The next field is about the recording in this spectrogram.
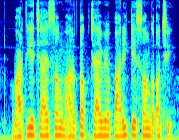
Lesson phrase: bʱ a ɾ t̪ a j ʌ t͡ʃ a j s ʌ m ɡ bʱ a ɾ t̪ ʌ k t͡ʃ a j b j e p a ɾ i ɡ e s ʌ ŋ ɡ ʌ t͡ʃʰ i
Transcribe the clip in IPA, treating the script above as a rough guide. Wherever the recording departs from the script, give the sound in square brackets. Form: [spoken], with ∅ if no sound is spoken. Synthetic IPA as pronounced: bʱ a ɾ t̪ [i] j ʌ t͡ʃ a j s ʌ [ŋ] ɡ bʱ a ɾ t̪ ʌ k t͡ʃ a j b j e p a ɾ i [k] e s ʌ ŋ ɡ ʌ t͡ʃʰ i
